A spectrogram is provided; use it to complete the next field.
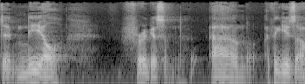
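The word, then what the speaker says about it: Niall: in the world so is this a proper pronunciation nyle or Neil can anybody clear that up for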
